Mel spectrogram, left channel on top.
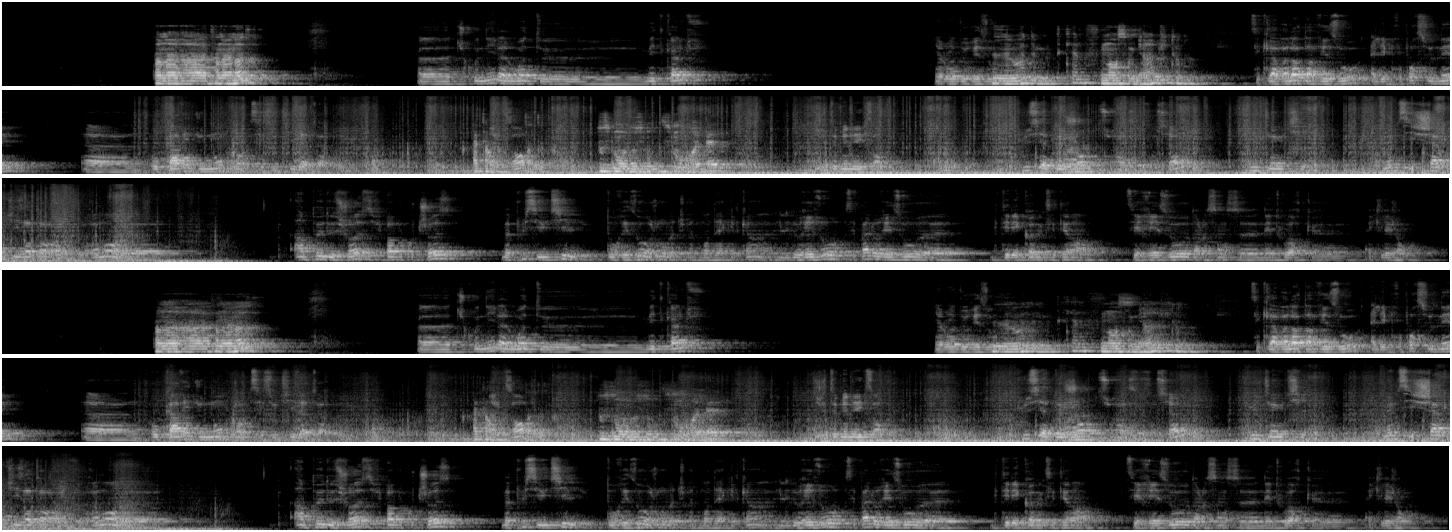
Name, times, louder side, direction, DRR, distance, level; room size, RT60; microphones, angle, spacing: voice 1, 1.5-2.5 9.9-11.8 19.2-19.4 20.4-21.7 25.1-25.2, left 1 dB, 85° left, 3 dB, 4.3 m, -18 dB
voice 2, 4.2-7.0 9.3-10.0 11.3-11.5 12.5-14.7 15.3-17.9 19.3-19.9 22.6-23.4 24.6-26.4 26.9-27.6 28.3-30.6 31.9-33.5 34.0-38.5 38.8-39.9 40.2-43.1, equal, 10° right, 2 dB, 1.7 m, -24 dB
sound 1, 15.8-31.1, left 1 dB, 45° left, 2.0 m, -26 dB
22.0 x 20.5 x 2.7 m, 0.85 s
head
